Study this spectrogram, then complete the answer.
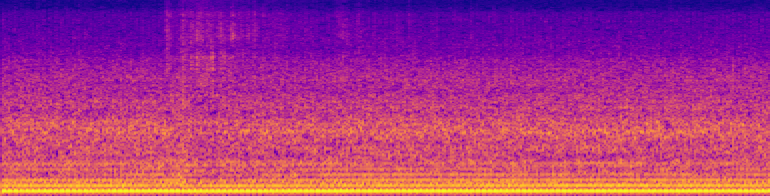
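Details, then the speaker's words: Briggs & Stratton Quantum low-compression lawnmower engine after compression test, flywheel key checked: starts easy, steady even low drone at constant speed with no misses, knocks or surging; healthy, to be swapped onto another mower. "sounds good starts easy sounds good that's it we're gonna put this engine onto that mower"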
